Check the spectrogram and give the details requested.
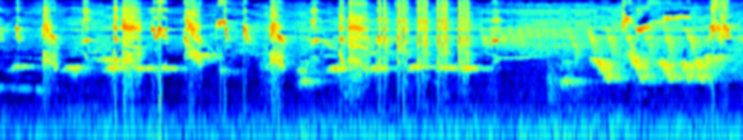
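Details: Orange-headed thrush in full song, pouring out rapid high chirps and trills in dense bursts, then a stretch of sweeping slurred notes near the end, almost continuous with brief pauses.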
